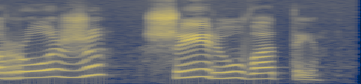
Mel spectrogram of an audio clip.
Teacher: свистячі перед шиплячими стають також шиплячими наприклад пишемо розширювати а вимовляємо і транскрибуємо рожширювати так жи в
